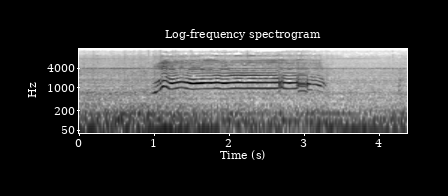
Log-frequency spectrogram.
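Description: A young boy sings a long, high, wavering note close by.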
